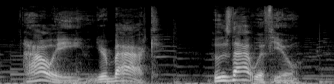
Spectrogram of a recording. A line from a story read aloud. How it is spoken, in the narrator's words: She like I'd just been out later than usual one night, exclaimed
